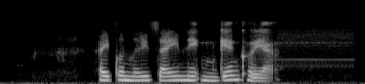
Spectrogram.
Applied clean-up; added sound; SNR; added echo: neural diffusion model UNIVERSE++.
